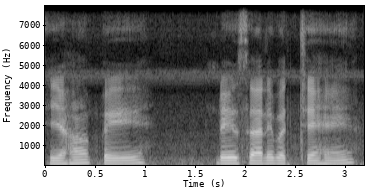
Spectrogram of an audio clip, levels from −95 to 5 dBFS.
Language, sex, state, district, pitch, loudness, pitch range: Hindi, male, Uttar Pradesh, Saharanpur, 135 Hz, -19 LUFS, 130-140 Hz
